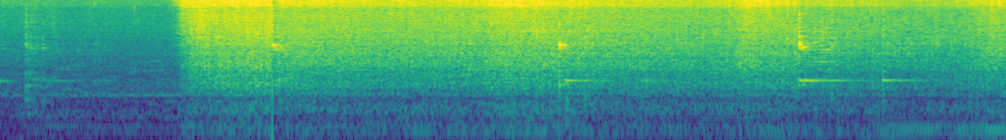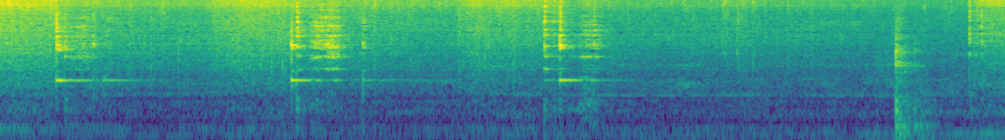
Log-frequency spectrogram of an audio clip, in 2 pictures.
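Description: Soaked chana dal and its water hit hot tempering oil in a kadhai and sizzle loudly and suddenly about two seconds in, the hiss slowly dying down as the oil cools. A metal ladle stirring the dal clinks with short rings against the pan several times, with a knock near the end.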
